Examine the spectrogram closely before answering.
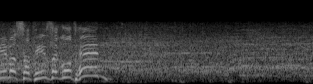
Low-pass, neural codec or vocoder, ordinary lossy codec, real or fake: none; none; none; real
